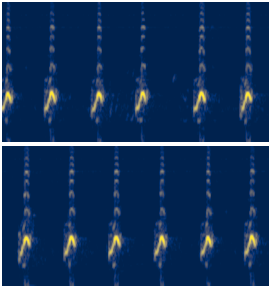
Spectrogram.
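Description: White-breasted waterhen calling: a loud, monotonous series of short, identical upward-sweeping notes, repeated a little over twice a second.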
